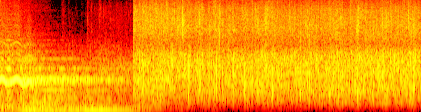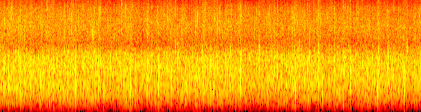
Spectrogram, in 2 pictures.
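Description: The last held note of a soprano and tenor over a wind band's final chord ends about a second in, followed by steady audience applause.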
